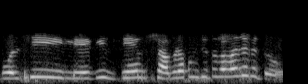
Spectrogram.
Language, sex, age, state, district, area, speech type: Bengali, female, 30-45, West Bengal, Uttar Dinajpur, urban, conversation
